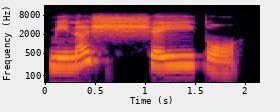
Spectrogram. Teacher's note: شین کے اندر صفت تفشی پائی جاتی ہے، خصوصاً جب یہ مشدد حالت میں ہے. اس کو ہم اس کی تفشی کو ادا کریں گے من الشیطان.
